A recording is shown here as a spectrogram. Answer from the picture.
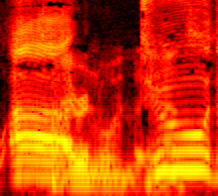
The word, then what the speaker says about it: Tyron Woodley: Tyron Woodley.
